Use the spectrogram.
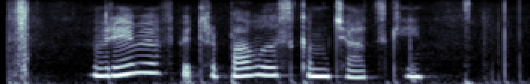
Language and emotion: Russian, neutral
